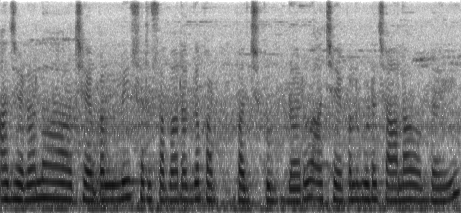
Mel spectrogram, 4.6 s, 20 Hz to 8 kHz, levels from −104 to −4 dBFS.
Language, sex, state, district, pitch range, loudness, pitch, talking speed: Telugu, female, Andhra Pradesh, Guntur, 200-220 Hz, -14 LUFS, 210 Hz, 130 wpm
